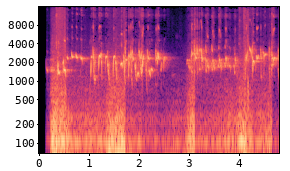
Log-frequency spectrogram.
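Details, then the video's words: Sooty-headed bulbul sounds mixed for a contest simulation, a female calling a male combined with an excited, hard-singing bird: bursts of bright chattering notes around a steady pitch, pausing near three seconds, with low thumping bursts between phrases. "kombinasi trucuk memanggil dengan trucuk gacor mengamuk suara simulasi kontes"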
